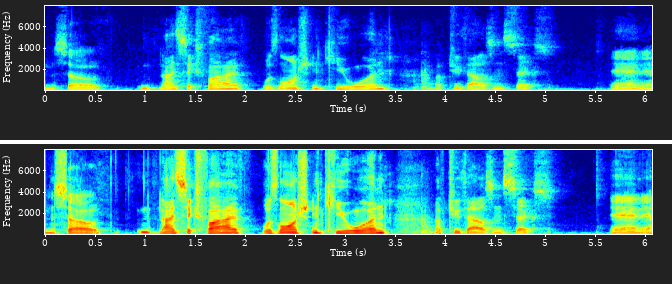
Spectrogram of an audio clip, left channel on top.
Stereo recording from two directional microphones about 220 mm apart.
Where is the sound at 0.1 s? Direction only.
45° right (ahead or behind).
